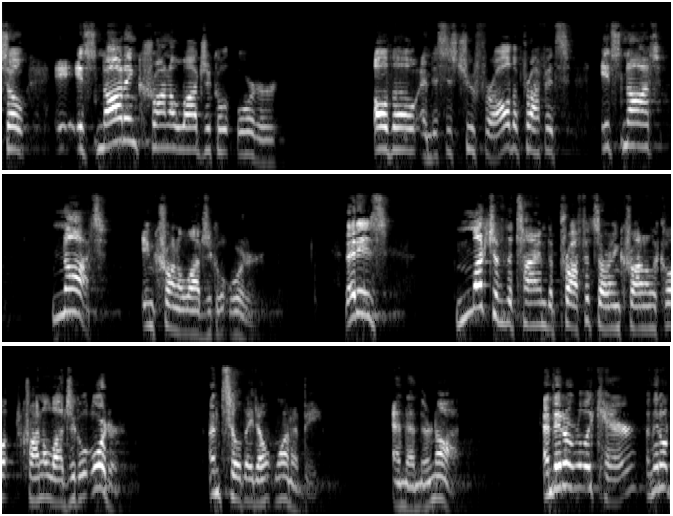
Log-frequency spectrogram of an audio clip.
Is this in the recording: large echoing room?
yes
